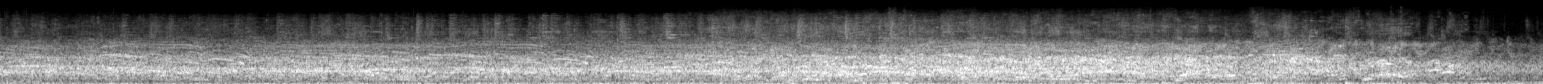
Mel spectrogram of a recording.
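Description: Many weapons clash and clang in a large battle.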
